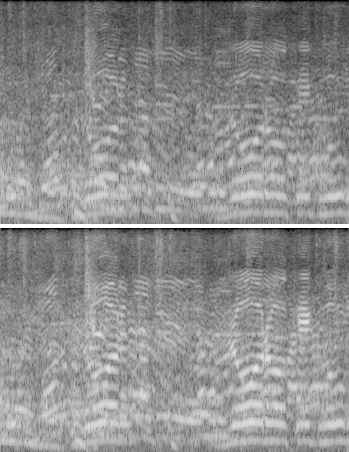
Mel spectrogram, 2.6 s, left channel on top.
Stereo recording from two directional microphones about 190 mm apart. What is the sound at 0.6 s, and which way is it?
Speech, centre (ahead or behind).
